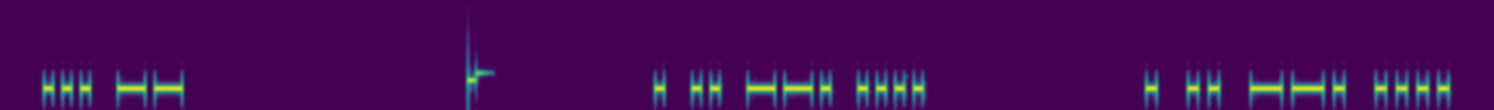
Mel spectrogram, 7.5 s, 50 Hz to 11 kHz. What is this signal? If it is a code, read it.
Morse code, heard as a keyed tone, about 23 wpm, 700 Hz. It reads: SM EIGH EIGH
